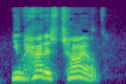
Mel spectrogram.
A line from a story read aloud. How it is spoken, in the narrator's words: I hollered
